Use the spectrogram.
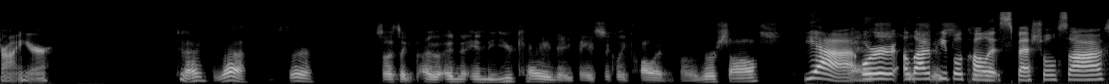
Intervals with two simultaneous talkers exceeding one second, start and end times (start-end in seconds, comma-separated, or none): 8.5-9.9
